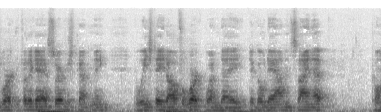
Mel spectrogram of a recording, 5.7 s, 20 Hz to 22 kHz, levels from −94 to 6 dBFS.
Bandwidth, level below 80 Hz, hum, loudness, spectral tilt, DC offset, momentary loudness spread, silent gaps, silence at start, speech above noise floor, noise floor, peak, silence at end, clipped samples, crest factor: 14 kHz; -30 dBFS; none; -22 LUFS; -6.5 dB/octave; under 0.1%; 13 LU; none; 0 s; 23 dB; -44 dBFS; -4 dBFS; 0 s; under 0.1%; 16 dB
